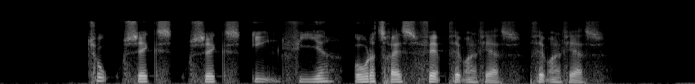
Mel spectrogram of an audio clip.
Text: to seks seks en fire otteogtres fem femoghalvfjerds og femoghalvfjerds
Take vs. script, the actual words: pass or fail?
pass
